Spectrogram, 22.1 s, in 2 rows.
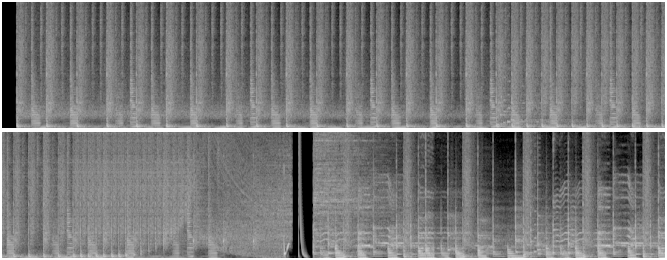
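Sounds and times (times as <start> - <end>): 
electronic house techno music: 0.3 - 22.1.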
